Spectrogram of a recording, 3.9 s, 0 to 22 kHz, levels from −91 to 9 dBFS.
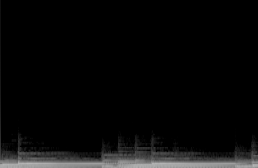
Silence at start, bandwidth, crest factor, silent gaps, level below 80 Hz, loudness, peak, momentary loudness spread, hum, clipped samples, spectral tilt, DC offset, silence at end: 0 s; 2.8 kHz; 14 dB; none; -58 dBFS; -26 LUFS; -10 dBFS; 8 LU; none; under 0.1%; -13 dB/octave; under 0.1%; 0 s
